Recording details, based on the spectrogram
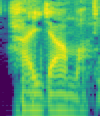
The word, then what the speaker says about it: Hayama: Hayama.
